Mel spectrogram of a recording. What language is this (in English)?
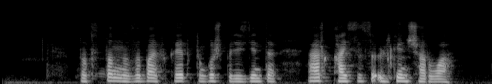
Kazakh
